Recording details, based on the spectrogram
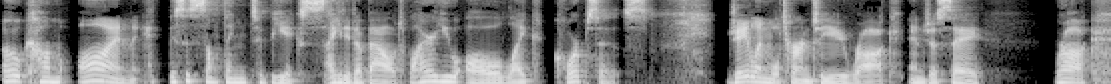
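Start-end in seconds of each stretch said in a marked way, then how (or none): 0.0-6.5 bright, merry, cheerful chirp. Voicing a character at a card game urging the quiet table: merry voice. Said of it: "as she's very merrily".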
